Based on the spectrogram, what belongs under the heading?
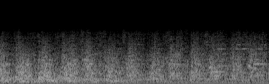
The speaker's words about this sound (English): smell of soot and steam and iron and cigar smoke as the train jolts away into the past.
